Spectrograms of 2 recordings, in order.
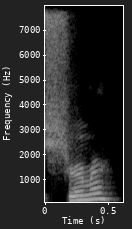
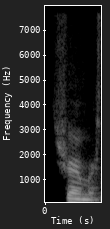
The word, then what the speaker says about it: Shermer: It's Shermer? Yes, Shofei Shermer. Shermer, thank you. Okay, sorry, I mispronounced that earlier.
